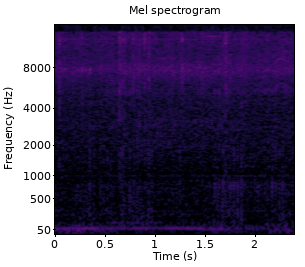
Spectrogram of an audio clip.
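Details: Small white cat asleep in a person's arms, snoring: a steady deep low rumble that holds evenly throughout, with soft rustling from clothing and no other voices.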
